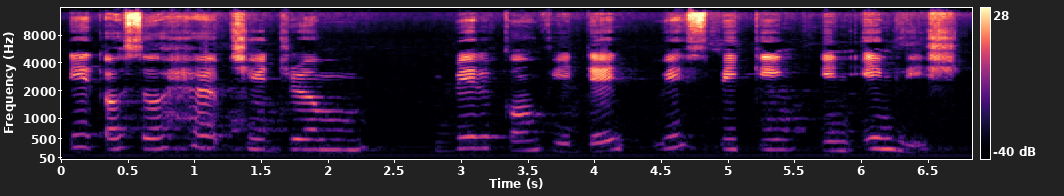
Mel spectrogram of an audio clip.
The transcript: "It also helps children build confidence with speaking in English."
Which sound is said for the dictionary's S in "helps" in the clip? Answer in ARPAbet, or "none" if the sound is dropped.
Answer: none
